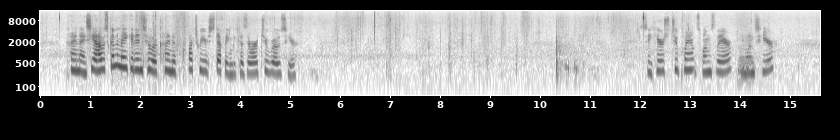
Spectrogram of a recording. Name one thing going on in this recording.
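Footsteps tread softly on grass and soil.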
